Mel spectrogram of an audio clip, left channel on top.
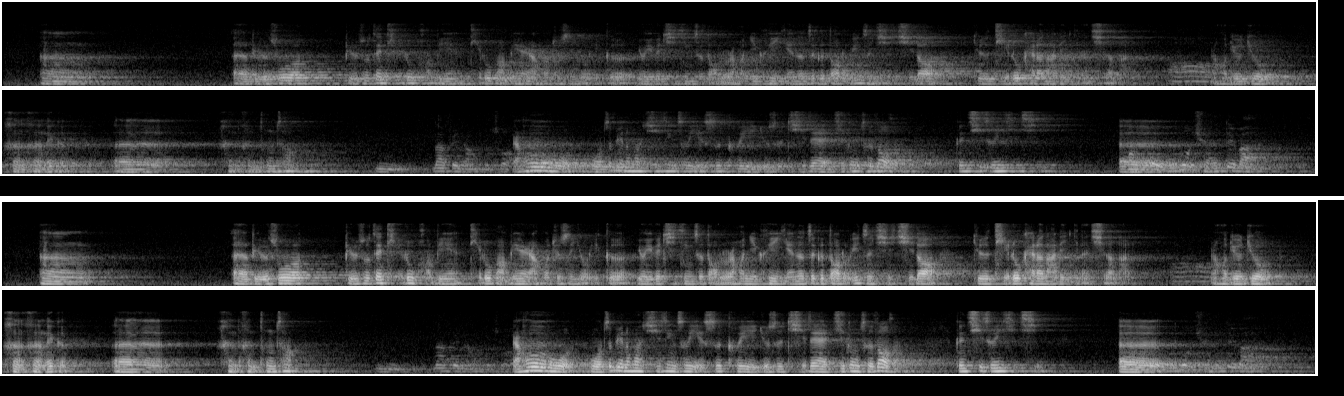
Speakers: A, on the right (about 40°); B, on the left (about 60°).
A: 嗯呃，比如说比如说在铁路旁边，铁路旁边，
B: 嗯，
A: 然后就是有一个有一个骑自行车道路，然后你可以沿着这个道路一直骑骑到就是铁路开到哪里，你能骑到哪里，
B: 哦，
A: 然后就就很很那个呃很很通畅。
B: 嗯，那非常不错。
A: 然后我我这边的话，骑自行车也是可以，就是骑在机动车道上，跟汽车一起骑。呃，
B: 哦，动物路权对吧？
